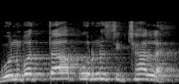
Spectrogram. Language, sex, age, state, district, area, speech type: Maithili, male, 45-60, Bihar, Saharsa, urban, spontaneous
